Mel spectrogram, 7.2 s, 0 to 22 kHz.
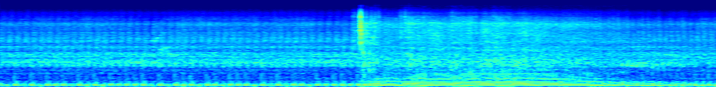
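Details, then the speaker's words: Custom Mega Moto 80 minibike, chain off, in the garage after fixing upside-down carburetor floats: even quick putter at idle, then a clean throttle blip that settles smoothly; sounds hardy, running healthy. "but it looks good and it sounds good it sounds really Hardy now I'm glad to see that it's running"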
